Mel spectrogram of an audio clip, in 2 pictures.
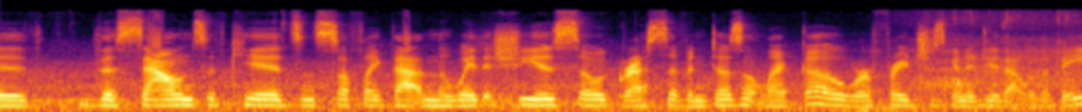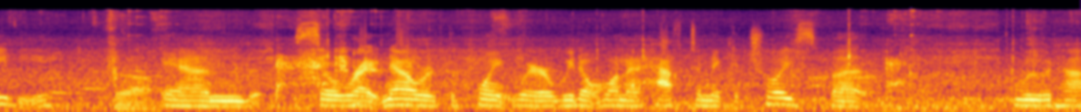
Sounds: Speech

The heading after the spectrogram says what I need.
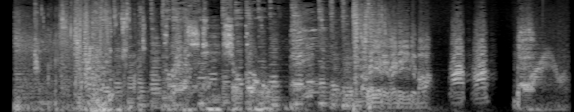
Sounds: Speech, Music

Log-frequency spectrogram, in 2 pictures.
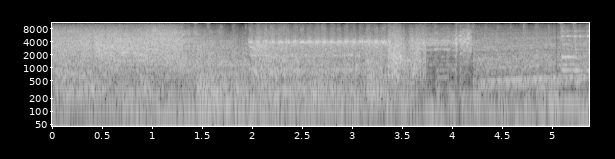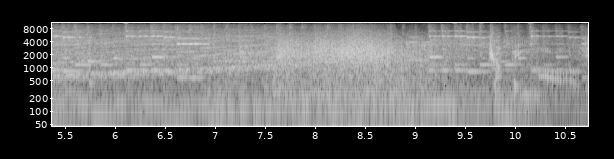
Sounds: Music

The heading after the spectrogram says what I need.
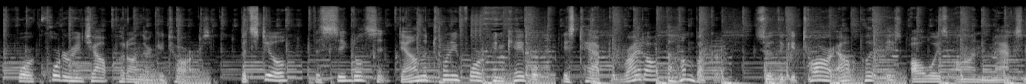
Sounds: Guitar, Speech, Music, Musical instrument

